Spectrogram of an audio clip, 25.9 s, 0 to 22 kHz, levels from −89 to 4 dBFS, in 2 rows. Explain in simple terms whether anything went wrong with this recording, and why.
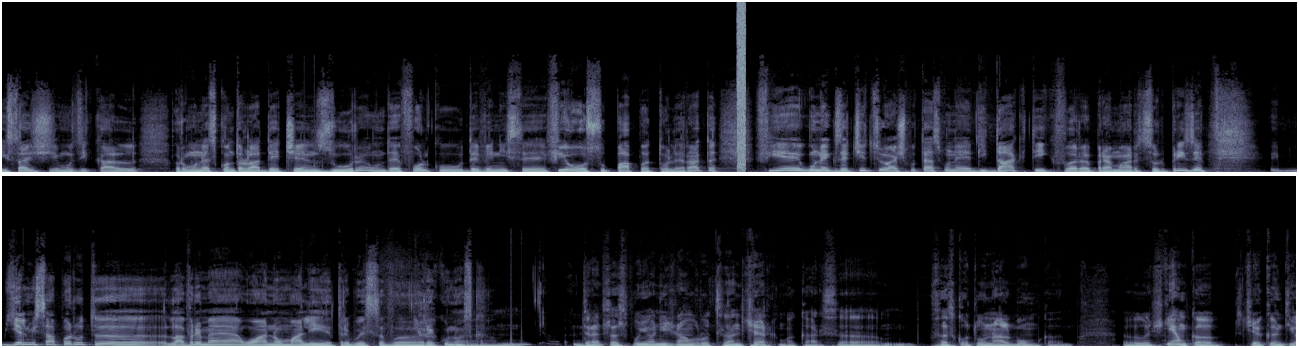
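From 7.36 to 7.44 s there is a sharp burst of loud hiss: samples built from the wrong bytes. Each sample's bytes were put together wrongly, so tiny jittery details became huge values. Unlike background noise, it's sudden, very loud, and replaces the sound entirely.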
